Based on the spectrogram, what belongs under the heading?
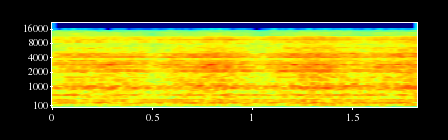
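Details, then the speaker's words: Ammco brake lathe machining a brake drum, 0.002 in cut per pass, speed raised: steady, even hiss of the bit shaving across the drum, no chatter or squeal; clean, normal cutting pass. "going to hear that uh bit coming across the drug it's making it get cut usually it takes about oh 3 4 minutes for that bit to go across the drum"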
